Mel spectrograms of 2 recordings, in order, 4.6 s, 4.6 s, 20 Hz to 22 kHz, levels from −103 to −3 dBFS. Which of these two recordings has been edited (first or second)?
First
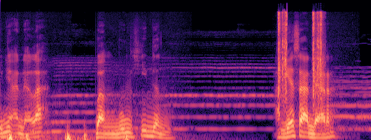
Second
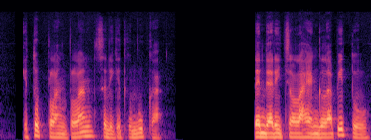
first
